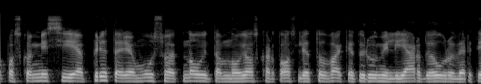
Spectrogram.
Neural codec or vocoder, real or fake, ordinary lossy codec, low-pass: vocoder, 44.1 kHz, 128 mel bands every 512 samples, BigVGAN v2; fake; Opus, 32 kbps; 9.9 kHz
